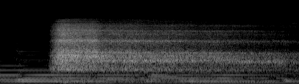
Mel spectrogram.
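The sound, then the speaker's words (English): A deep, slow breath taken during a relaxation exercise: a long airy rush that starts abruptly and holds steady over a soft sustained musical tone. “Take another deep dragon breath in and out.”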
